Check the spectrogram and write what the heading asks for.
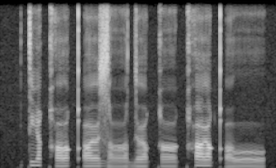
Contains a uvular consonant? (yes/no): yes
